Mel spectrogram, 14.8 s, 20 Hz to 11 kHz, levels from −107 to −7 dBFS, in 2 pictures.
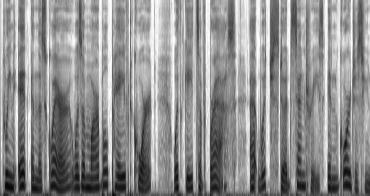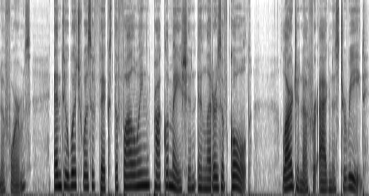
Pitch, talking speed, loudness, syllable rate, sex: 175 Hz, 160 wpm, -19 LUFS, 4.7 syllables/s, female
